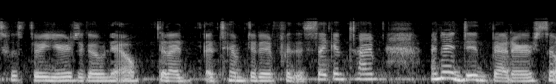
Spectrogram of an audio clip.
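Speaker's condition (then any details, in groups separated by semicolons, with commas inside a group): Cerebral palsy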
